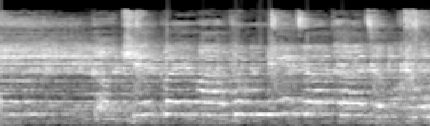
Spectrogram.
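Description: Female idol-pop singing into a handheld microphone over upbeat backing music, the melody held and bending between notes.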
